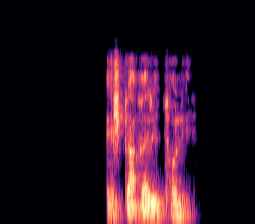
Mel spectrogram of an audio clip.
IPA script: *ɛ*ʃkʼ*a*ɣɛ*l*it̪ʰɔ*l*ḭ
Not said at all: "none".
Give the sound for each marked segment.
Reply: ɛ, a, ɾ, l

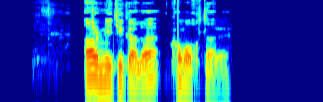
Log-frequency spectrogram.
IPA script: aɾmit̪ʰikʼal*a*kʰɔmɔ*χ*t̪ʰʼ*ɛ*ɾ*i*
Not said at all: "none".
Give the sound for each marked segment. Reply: a, χ, a, ɛ

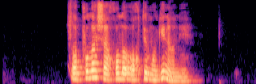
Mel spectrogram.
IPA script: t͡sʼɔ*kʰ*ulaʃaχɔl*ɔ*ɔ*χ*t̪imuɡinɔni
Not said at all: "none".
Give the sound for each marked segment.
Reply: pʰ, ɔ, χ

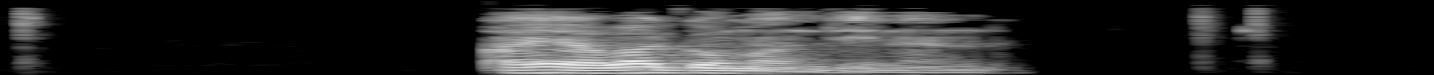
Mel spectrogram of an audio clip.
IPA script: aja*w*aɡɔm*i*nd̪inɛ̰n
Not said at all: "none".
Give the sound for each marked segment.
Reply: v, a

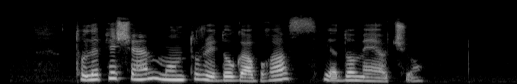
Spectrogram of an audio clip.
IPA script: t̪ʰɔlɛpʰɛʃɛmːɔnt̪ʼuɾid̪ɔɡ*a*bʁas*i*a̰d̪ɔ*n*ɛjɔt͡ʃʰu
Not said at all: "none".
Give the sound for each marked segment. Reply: a, j, m

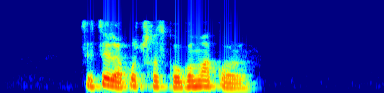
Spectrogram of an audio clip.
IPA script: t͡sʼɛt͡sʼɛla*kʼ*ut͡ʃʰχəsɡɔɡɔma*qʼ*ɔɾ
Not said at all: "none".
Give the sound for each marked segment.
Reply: kʼ, kʼ

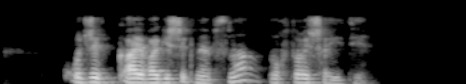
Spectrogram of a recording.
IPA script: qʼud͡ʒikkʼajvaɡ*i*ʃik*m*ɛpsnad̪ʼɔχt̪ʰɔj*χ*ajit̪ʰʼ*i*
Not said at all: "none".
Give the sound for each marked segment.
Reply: i, n, ʃ, i

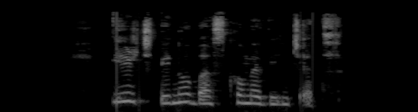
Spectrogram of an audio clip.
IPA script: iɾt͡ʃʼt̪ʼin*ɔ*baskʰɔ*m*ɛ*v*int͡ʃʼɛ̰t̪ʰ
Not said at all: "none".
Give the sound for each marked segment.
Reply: ɔ, m, b

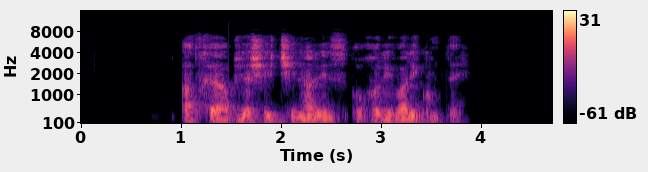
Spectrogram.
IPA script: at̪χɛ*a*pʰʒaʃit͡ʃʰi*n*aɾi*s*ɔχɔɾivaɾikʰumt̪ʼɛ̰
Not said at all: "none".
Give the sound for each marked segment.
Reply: a, n, s

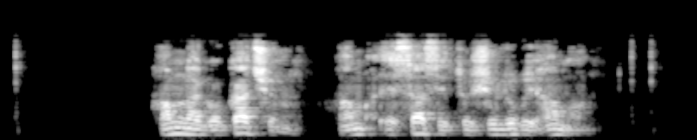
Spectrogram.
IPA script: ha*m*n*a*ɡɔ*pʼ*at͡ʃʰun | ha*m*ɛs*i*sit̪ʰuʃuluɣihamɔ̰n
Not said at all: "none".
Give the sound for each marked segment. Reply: m, a, kʼ, m, a

